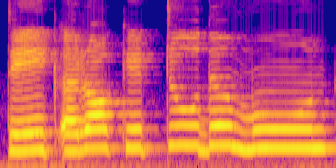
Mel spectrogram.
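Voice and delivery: drawn-out rhyme on a held pitch; poem recitation. Shown as a demonstration. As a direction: recite it for children, stretching the words. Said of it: "so let us recite this".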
